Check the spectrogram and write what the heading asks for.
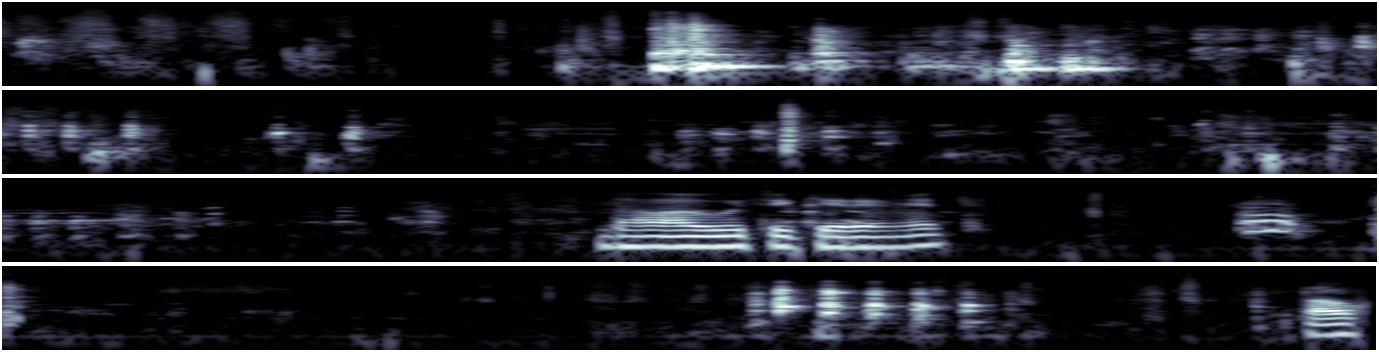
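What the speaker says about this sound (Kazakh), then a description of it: "Тауықтарым қазір әкелген тамақты жеп жатыр." Hens cluck and call intermittently while eating food brought to them, with short bursts of clucking scattered between stretches of nearby talk.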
